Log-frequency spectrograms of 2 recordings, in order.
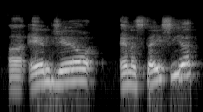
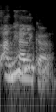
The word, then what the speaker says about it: Angelica: Angel Anastasia. You did good. It's Angelica.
